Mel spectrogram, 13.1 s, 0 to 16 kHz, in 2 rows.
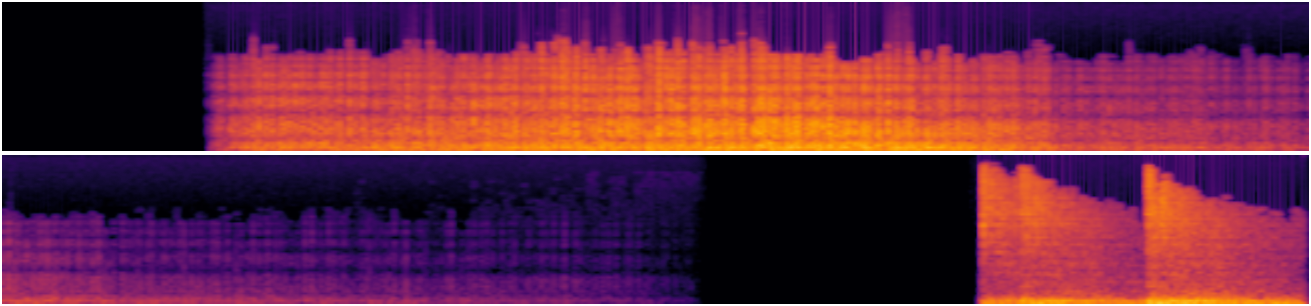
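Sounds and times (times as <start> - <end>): rocket engine rumble: 1.1 - 9.4.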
